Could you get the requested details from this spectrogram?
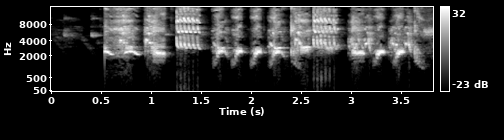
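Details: Black-winged myna, a lively, noisy singer, used to prompt quiet birds to sing; loud harsh chattering bursts with squawky, buzzy notes and short rising whistles, repeated in rapid pulses about four times per second.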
